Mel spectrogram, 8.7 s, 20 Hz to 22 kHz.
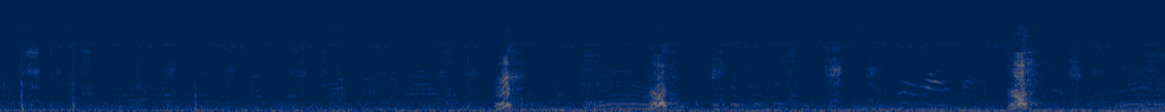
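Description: A 4-month-old puppy barking at a rag being worked in front of it: three short barks spaced a second or more apart, the last near the end.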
